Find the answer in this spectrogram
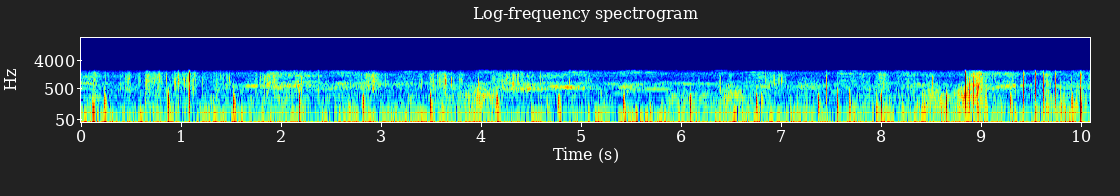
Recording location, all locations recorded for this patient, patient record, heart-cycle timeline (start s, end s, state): aortic valve (AV)
aortic valve (AV)+pulmonary valve (PV)+tricuspid valve (TV)+mitral valve (MV)
#Age: Child
#Sex: Male
#Height: 105.0 cm
#Weight: 16.4 kg
#Pregnancy status: False
#Murmur: Absent
#Murmur locations: nan
#Most audible location: nan
#Systolic murmur timing: nan
#Systolic murmur shape: nan
#Systolic murmur grading: nan
#Systolic murmur pitch: nan
#Systolic murmur quality: nan
#Diastolic murmur timing: nan
#Diastolic murmur shape: nan
#Diastolic murmur grading: nan
#Diastolic murmur pitch: nan
#Diastolic murmur quality: nan
#Outcome: Normal
#Campaign: 2015 screening campaign
0.00	1.30	unannotated
1.30	1.51	diastole
1.51	1.55	S1
1.55	1.69	systole
1.69	1.75	S2
1.75	2.16	diastole
2.16	2.23	S1
2.23	2.32	systole
2.32	2.44	S2
2.44	2.80	diastole
2.80	2.86	S1
2.86	2.92	systole
2.92	2.96	S2
2.96	3.46	diastole
3.46	3.54	S1
3.54	3.60	systole
3.60	3.67	S2
3.67	4.13	diastole
4.13	4.19	S1
4.19	4.32	systole
4.32	4.38	S2
4.38	4.46	diastole
4.46	10.10	unannotated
